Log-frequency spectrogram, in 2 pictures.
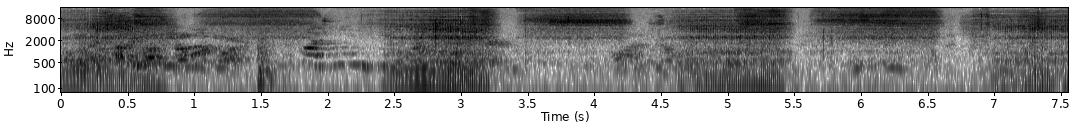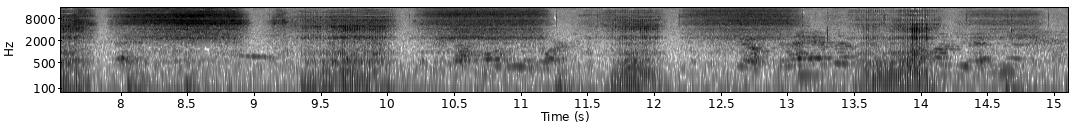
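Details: Uncle snoring during sleep: loud, rough, fluttering snores in quick irregular bursts, some snorting and gurgling; heavy snoring.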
